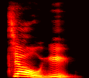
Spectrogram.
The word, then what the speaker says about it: 教育: 教育，educate, education.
